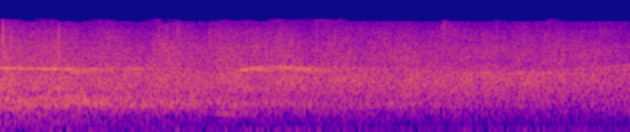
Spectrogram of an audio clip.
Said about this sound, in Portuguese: Cadê a salva de palmas para Jesus?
